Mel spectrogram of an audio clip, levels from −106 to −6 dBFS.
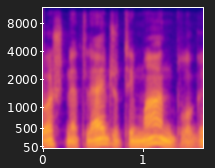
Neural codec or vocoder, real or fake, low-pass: none; real; 10.8 kHz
